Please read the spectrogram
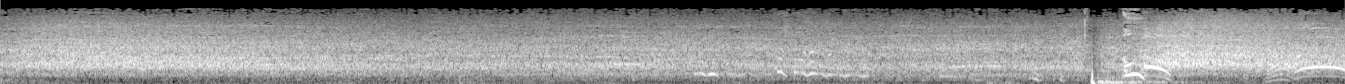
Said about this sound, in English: That sound you heard was a slap across the face.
